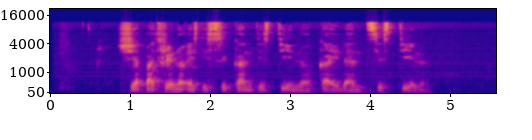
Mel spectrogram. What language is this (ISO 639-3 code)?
epo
